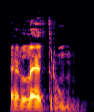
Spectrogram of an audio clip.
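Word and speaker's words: ἤλεκτρον: que no grego antigo a palavra âmbar se pronuncia elétron com o no final eletron então dizer os efeitos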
